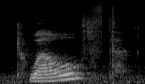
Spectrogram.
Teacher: Also, notice that when we change to 12th, spelled 12, we have the ulf and th together. So my v sound turns to a f sound, loses its voicing, and adds the th sound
